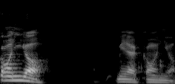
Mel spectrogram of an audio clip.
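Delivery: imitated Puerto Rican accent. Retelling what a woman said, in a put-on Puerto Rican accent. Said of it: "She's straight porter".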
